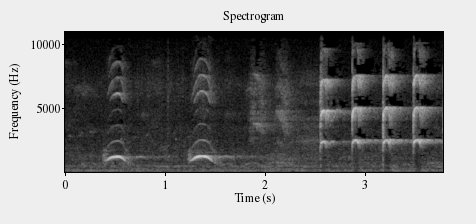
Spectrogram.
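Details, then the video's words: Asian koel courting in Jaipur, Rajasthan, India: two loud arching whistled notes about a second apart, then a brief rasp and a fast series of sharp, ringing clicks repeated roughly every third of a second. "Koel on Date कोयल अपनी दोस्त के साथ डेटिंग में"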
